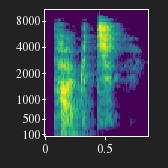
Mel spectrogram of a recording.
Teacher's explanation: It's pronounced with T. Because we have a K at the end, and that's an unvoiced sound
